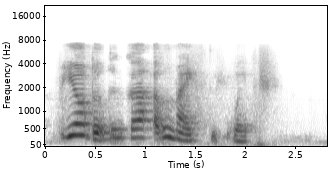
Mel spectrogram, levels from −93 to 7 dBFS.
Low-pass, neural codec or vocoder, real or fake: 7.2 kHz; codec, 16 kHz, 1 kbps, X-Codec, HuBERT features, trained on LibriSpeech; fake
